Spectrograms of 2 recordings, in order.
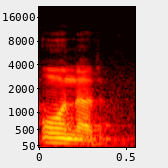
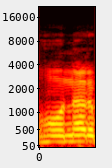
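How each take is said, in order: First: The word begins directly with a vowel sound. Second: The word begins with an audible H sound. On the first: The speaker calls it right. "एच silent होकर इसका होगा ओनर" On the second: The speaker calls it wrong. "कुछ बच्चे गलती कर देते हैं, इसको होनर बोल देते हैं"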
